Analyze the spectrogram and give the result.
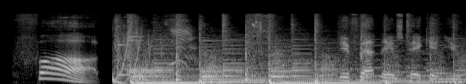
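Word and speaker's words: pho: so who got it this delicious soup is pronounced fob if that name's taken you could call your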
